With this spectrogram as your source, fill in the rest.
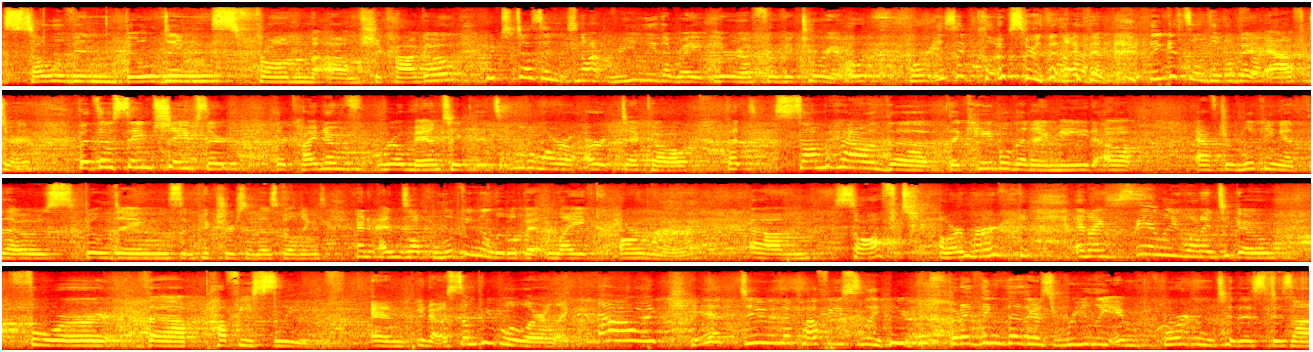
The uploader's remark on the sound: Another slice of Rhinebeck 2018 fun. Interview recorded live at the festival.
